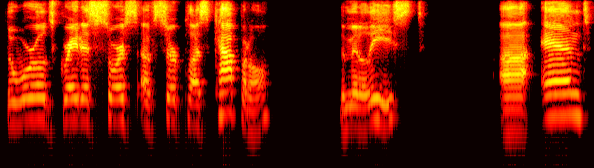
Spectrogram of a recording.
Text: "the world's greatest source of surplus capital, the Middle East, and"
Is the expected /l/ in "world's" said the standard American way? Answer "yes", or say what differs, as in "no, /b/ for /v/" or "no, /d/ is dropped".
yes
